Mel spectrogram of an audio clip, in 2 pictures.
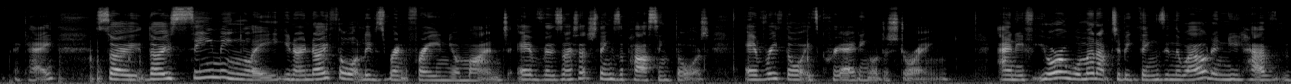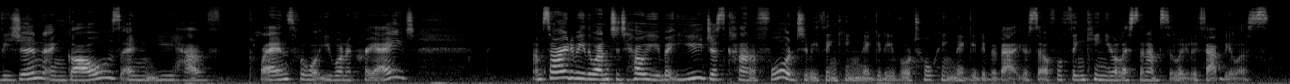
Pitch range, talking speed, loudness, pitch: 205-250 Hz, 200 wpm, -31 LUFS, 225 Hz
